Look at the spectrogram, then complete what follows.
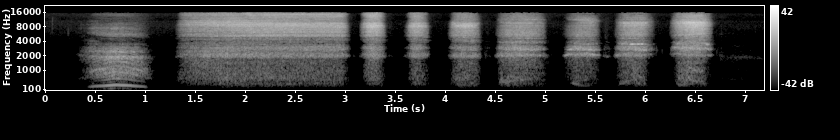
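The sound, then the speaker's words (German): Breathy, airy blowing as someone tries and fails to whistle to call a pigeon: a voiced rising 'ooh' start, one long hiss of air, then a quick series of short puffed breaths with no clear tone. “Oh, Oh, ich kann ja gar nicht pfeifen. Na gut, ich probiere es nochmal.”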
